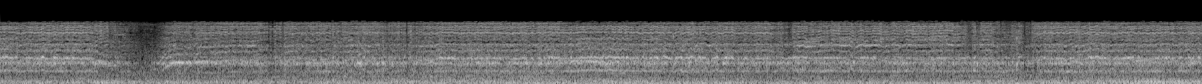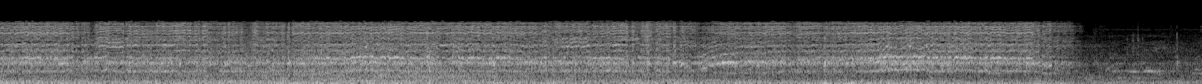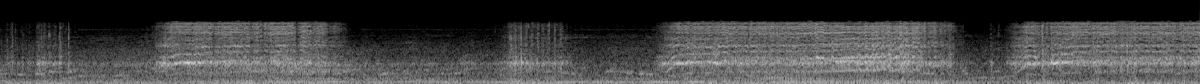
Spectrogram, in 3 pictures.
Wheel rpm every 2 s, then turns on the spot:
130, 150, 160, 160, 160, 160, 160, 160, 160, 140, 160, 60, 20, 90, 10, 70, 140, 110.
22-24 28-30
